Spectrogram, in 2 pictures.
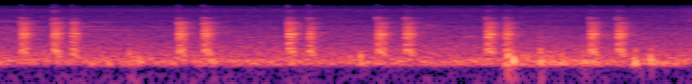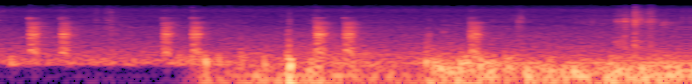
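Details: In a mango orchard, a squirrel calls for a mate with rapid, sharp chattering chirps in twos and threes, steady through the first half, then a rumbling low noise rises behind the later calls.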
